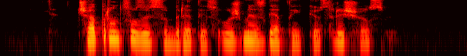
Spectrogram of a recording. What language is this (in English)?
Lithuanian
